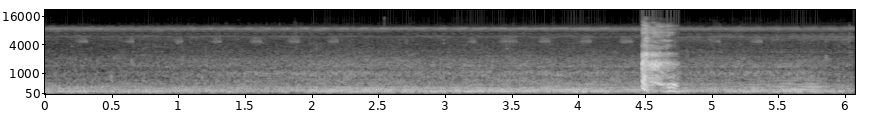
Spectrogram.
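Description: A single short cough from a person about four and a half seconds in, the loudest sound, over a steady low rumble.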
